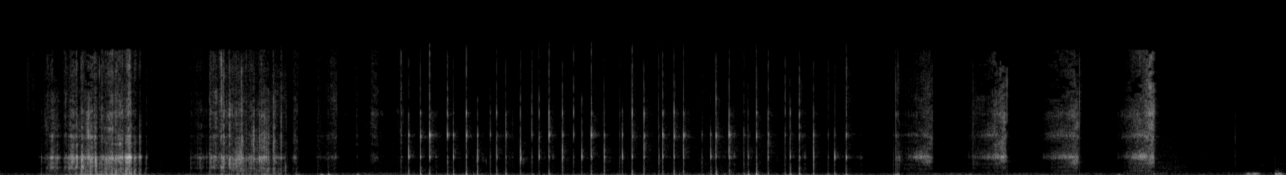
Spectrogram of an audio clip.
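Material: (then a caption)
Wood. Long red-painted fingernails rub and scratch the surface of a small, flat, round coaster of solid light wood held close to the mic. Two broad rasping rubs open the clip, followed by a quick run of short, crisp scratches and then several slower rasping strokes, bright and dry with no ring.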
